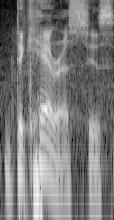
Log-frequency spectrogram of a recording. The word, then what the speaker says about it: Decaires: Now, if you're confused by the name, D-E-C-A-I-R-E-S, but it's a Portuguese name, so I'll give it my best attempt at pronunciation there, I'm sure. Jacaires is how they would say it in an anglicised way.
